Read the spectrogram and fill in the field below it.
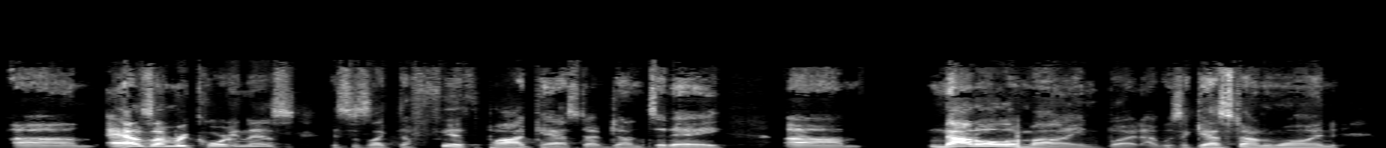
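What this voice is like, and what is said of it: Hoarse, worn-out voice. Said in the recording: “I am losing my voice... my voice has been garbage since I woke up this morning... sound like a 95-year-old smoker”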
